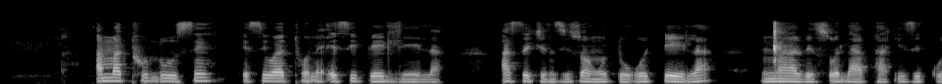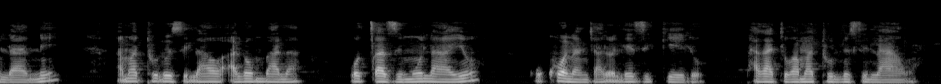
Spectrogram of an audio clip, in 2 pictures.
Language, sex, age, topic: North Ndebele, female, 36-49, health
